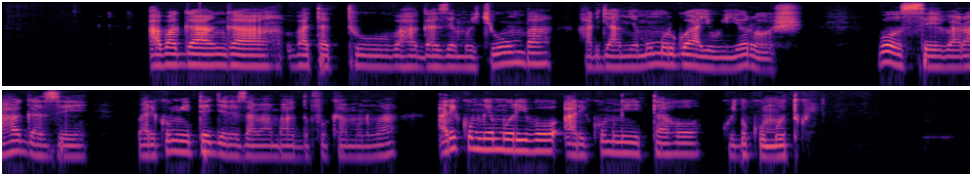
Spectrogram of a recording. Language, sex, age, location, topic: Kinyarwanda, female, 25-35, Nyagatare, health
